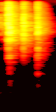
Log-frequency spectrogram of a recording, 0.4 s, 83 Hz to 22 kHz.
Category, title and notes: Instrument samples > Percussion
Cellotape Percussion One Shot17
one, shots, adhesive, sample, creative, sounds, electronic, found, sound, experimental, organic, percussion, ambient, samples, IDM, foley, tape, glitch, drum, design, pack, lo-fi, shot, cinematic, unique, texture, cellotape, DIY, layering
